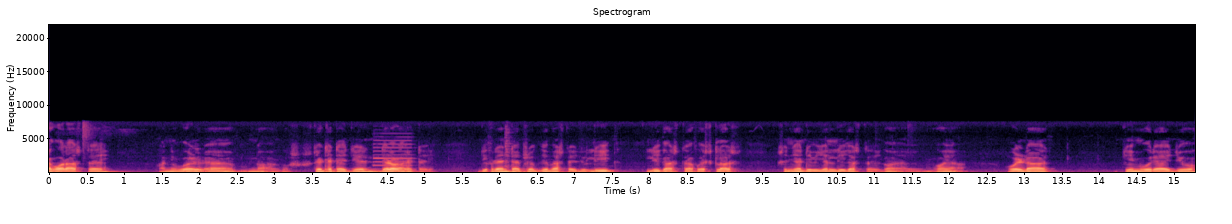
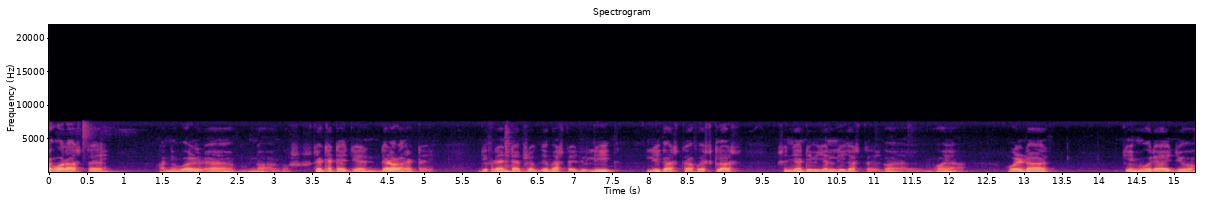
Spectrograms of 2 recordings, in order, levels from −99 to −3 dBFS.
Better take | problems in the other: second | background sound (Wind instrument, woodwind instrument); 19 dB below the speech

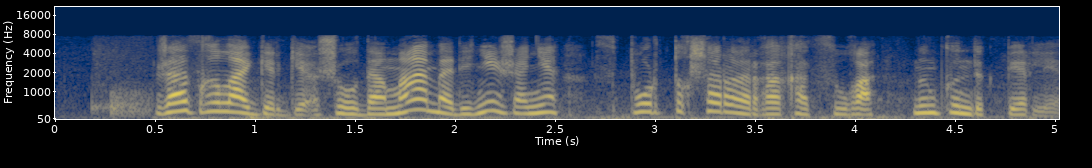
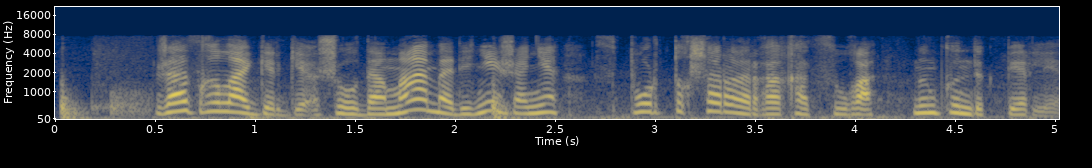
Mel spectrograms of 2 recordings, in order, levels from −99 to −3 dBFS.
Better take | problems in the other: first | background sound (Knock); 16 dB below the speech

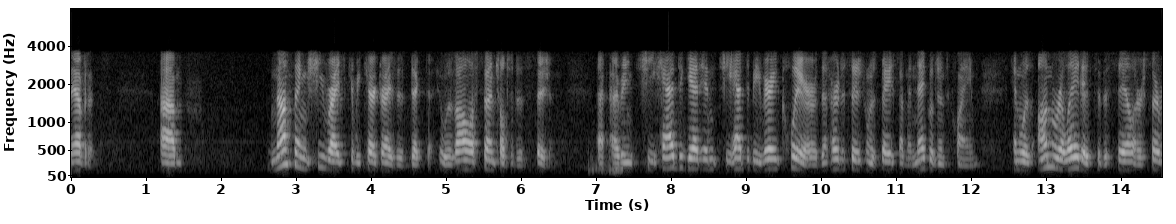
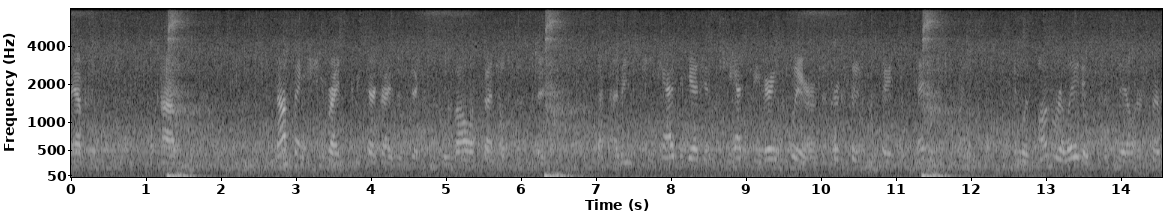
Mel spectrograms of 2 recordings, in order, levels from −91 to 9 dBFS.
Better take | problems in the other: first | background sound (Rain + Breathing); 1 dB above the speech

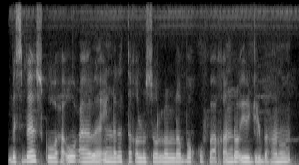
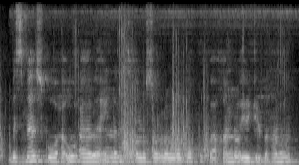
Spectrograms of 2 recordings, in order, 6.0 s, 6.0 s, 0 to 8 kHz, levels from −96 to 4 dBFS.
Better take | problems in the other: first | background sound (Coin (dropping)); 14 dB below the speech // room echo; dies away in 0.5 s

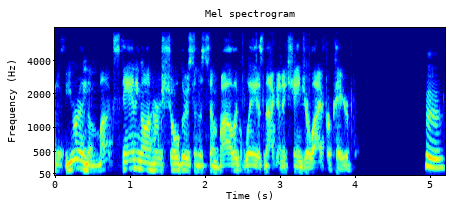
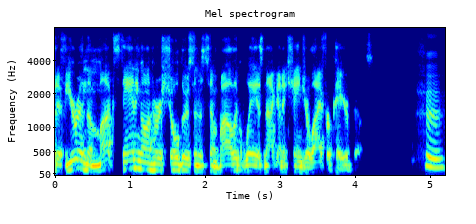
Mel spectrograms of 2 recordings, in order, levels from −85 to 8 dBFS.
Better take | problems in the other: second | noise reduction (neural mask model DeepFilterNet 3)

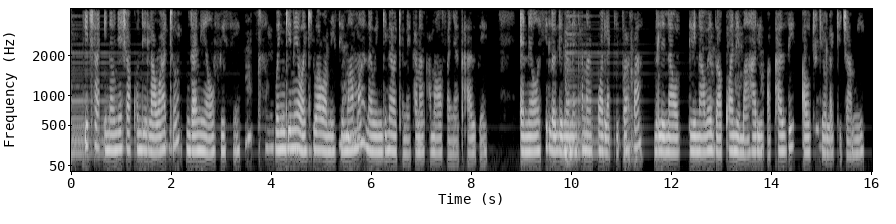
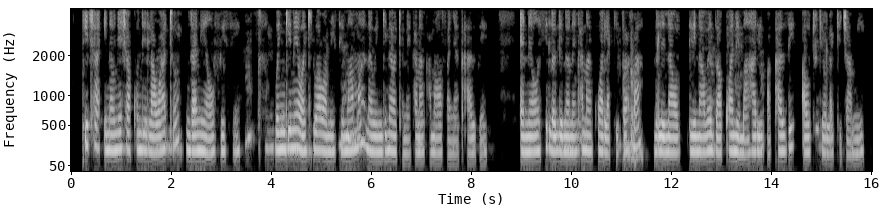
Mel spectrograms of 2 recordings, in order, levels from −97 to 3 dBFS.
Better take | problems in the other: second | noise reduction (neural mask model RNNoise)

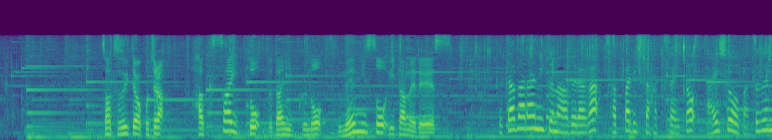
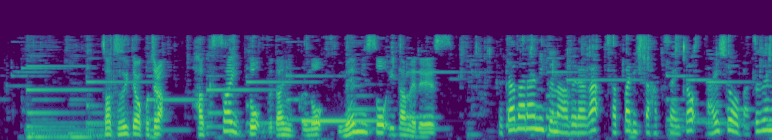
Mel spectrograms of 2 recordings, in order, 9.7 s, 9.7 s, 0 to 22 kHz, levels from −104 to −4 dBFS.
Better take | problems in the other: first | noise reduction (classical method Wiener filter)

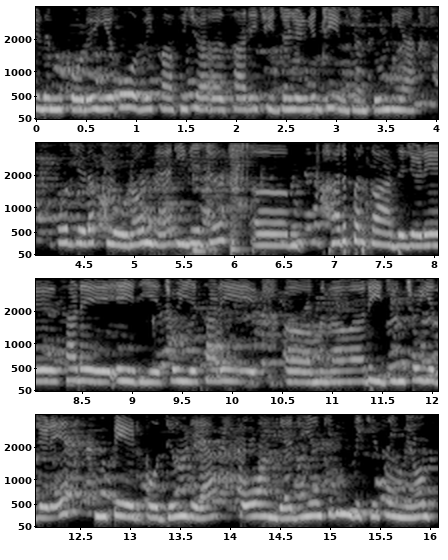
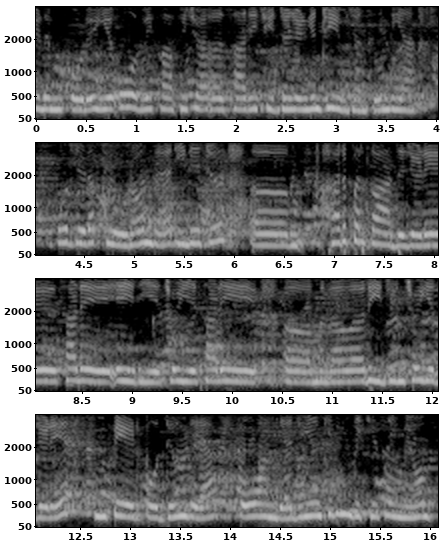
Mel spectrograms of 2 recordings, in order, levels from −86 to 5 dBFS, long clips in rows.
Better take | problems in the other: second | noise reduction (classical method log-MMSE)

